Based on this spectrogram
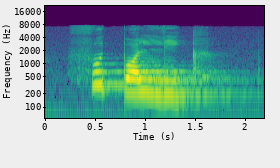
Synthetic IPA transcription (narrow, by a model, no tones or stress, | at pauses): futbɔlːiɡ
